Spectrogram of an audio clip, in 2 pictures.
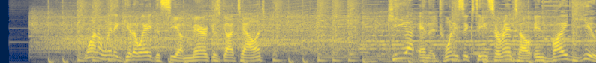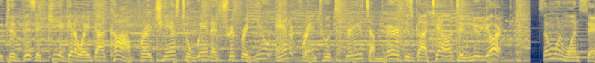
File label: TV Promo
